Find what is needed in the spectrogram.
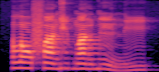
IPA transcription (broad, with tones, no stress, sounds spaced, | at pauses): l ɔ˦ f ã˦ ɡ i˦ b ã˦ ɡ͡b ĩ˦˨ n i˨˦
